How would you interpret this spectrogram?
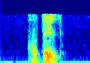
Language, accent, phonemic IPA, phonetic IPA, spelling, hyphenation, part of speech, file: Armenian, Eastern Armenian, /ɑˈtel/, [ɑtél], ատել, ա‧տել, verb, Hy-ատել.ogg
- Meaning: to hate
